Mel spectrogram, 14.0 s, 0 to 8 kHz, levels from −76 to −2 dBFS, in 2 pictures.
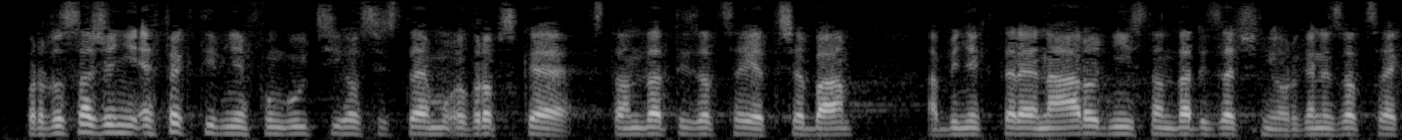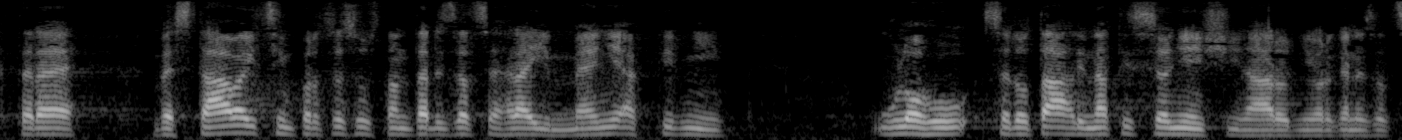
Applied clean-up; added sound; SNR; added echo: none; none; none; none.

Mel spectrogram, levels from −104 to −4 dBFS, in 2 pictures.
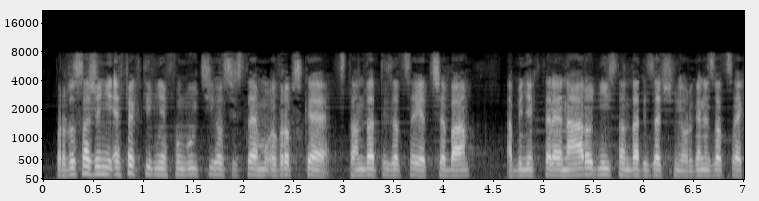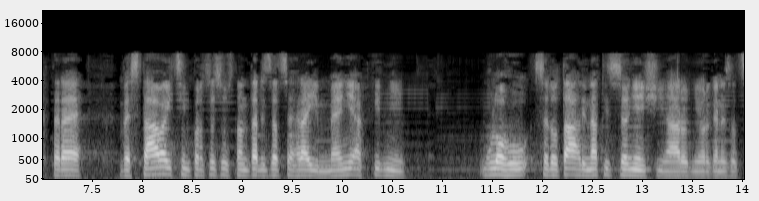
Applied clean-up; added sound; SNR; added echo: neural separator model SepFormer DNS4.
